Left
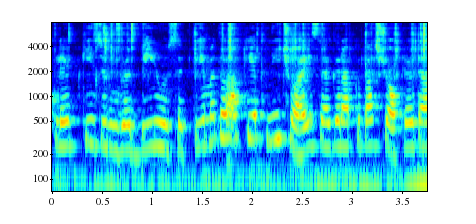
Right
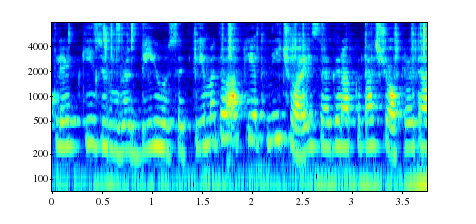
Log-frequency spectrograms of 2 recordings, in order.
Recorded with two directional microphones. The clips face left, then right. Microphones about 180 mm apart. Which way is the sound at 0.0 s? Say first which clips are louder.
Left 8 dB; 40° left (ahead or behind).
